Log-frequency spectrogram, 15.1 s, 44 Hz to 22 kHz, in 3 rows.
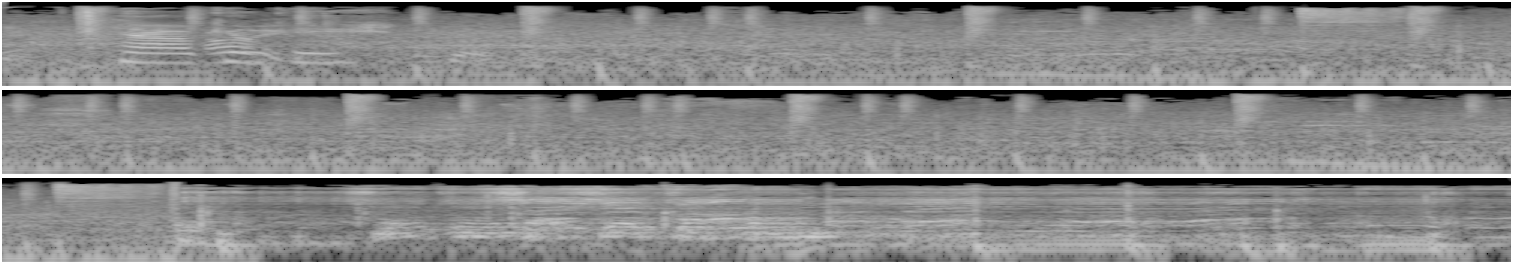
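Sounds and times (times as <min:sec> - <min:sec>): background music: 0:00.0 - 0:15.0
low rumble of traffic: 0:00.0 - 0:15.0.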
